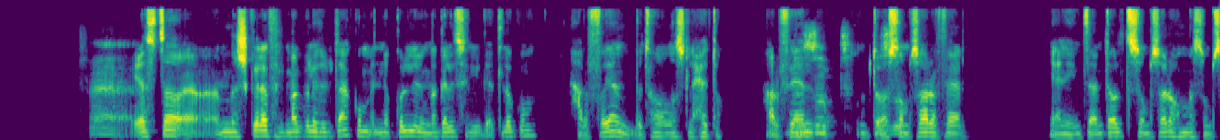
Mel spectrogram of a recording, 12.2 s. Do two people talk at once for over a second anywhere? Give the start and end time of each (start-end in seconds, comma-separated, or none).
7.8-9.3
